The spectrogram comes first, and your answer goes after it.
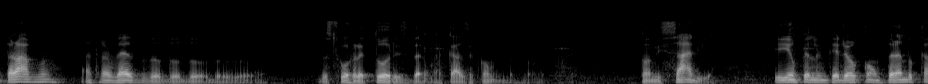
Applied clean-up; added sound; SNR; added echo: neural separator model SepFormer DNS4.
